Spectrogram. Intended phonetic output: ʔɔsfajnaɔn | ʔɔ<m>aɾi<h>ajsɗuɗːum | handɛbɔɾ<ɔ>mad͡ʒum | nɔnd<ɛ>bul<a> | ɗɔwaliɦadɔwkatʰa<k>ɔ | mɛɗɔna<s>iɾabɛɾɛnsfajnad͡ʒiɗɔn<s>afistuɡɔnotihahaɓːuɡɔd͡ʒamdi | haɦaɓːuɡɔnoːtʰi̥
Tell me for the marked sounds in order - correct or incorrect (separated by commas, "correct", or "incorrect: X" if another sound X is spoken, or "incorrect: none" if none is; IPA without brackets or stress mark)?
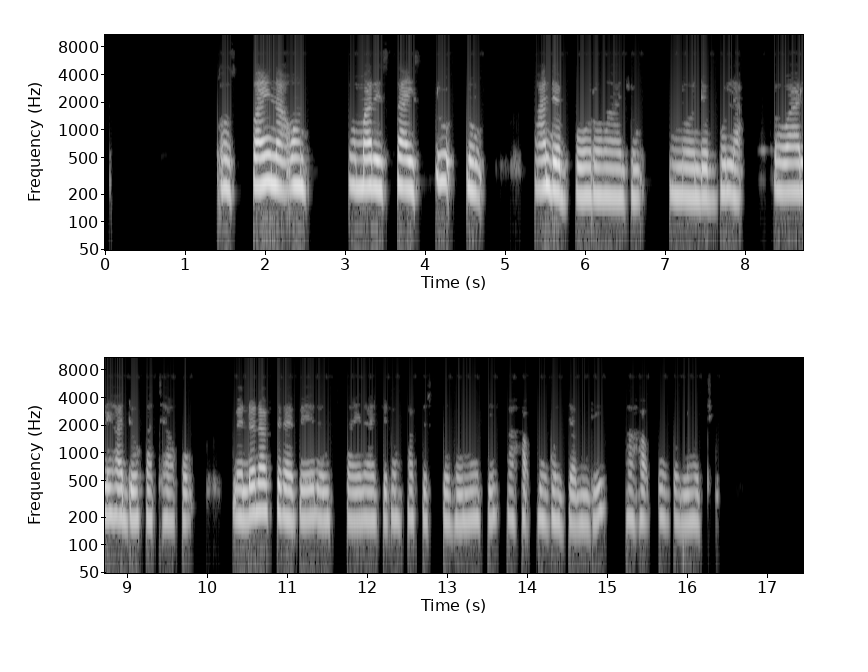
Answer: correct, incorrect: s, correct, correct, correct, correct, incorrect: f, incorrect: h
